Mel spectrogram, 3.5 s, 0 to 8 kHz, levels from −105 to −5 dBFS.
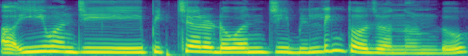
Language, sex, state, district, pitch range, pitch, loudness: Tulu, female, Karnataka, Dakshina Kannada, 215-245 Hz, 230 Hz, -11 LUFS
